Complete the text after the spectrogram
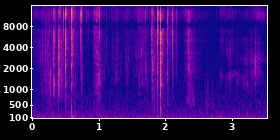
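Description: Small plastic beads rattle and crunch in a hand.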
